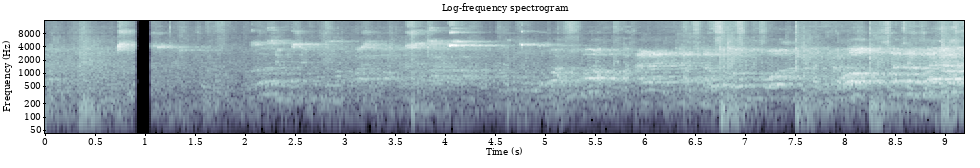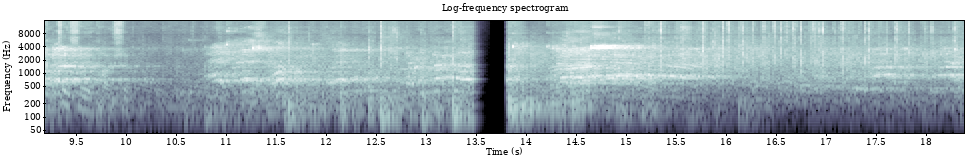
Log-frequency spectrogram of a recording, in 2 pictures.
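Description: Young men shout and call out in a large echoing hall.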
